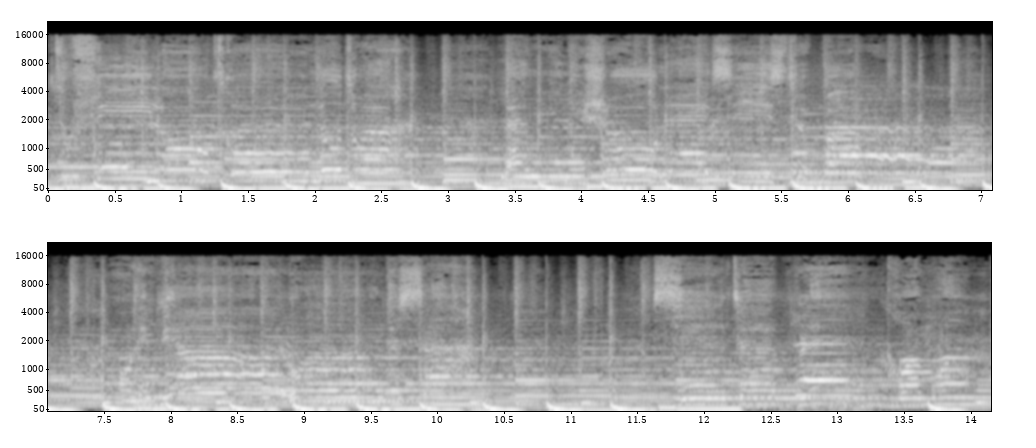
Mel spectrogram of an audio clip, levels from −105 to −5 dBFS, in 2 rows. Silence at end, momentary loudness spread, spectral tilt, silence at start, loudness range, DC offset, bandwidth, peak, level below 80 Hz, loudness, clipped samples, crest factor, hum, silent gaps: 0 s; 3 LU; -5 dB/octave; 0 s; 2 LU; under 0.1%; 16 kHz; -4 dBFS; -18 dBFS; -15 LUFS; under 0.1%; 10 dB; none; none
